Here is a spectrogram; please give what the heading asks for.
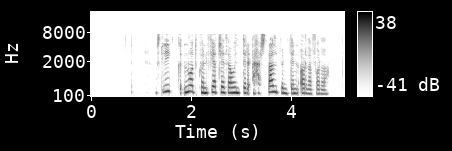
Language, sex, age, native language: Icelandic, female, 40-49, Icelandic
